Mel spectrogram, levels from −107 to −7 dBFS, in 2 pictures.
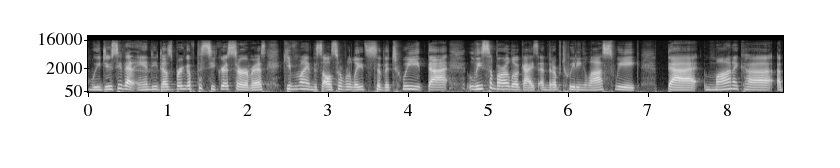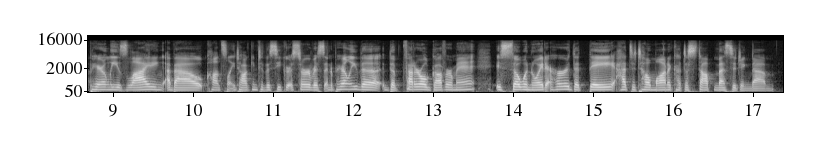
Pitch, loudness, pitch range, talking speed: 180 Hz, -24 LUFS, 170-195 Hz, 215 wpm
